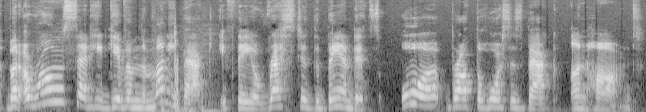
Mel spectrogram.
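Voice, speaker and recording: Actress as chatty, prying young fantasy heroine, fairly high voice, very expressive. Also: female voice, a little slow, background noise. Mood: inquisitive, probing. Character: small, chatty, inquisitive young woman adventurer.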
